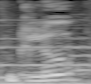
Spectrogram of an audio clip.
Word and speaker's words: Clupp: Así es, pues Club en primera, que se escribe C-L-U-P-P, con P P de, P de Pedro.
